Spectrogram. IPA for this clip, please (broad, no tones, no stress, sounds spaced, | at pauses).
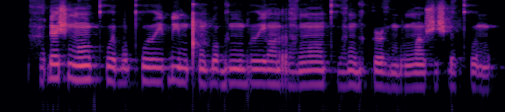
h ə̤ ɗ ɘ ʃ ŋ õ u̯ kʷʰ ɘ b ʌ kʷʰ ɯː i̯ ɓ i m kʷʰ ĩ ɓ o ɡ ɯ ŋ m b ɯː i̯ l õ r a̤ ŋ õː kʷʰ a̤ ŋ ɡ ɯ k ɹ ə̤ m b ə ŋʷ ã u̯ ʃ i̤ ʃ ɗ ə̤ kʷʰ ɘ m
